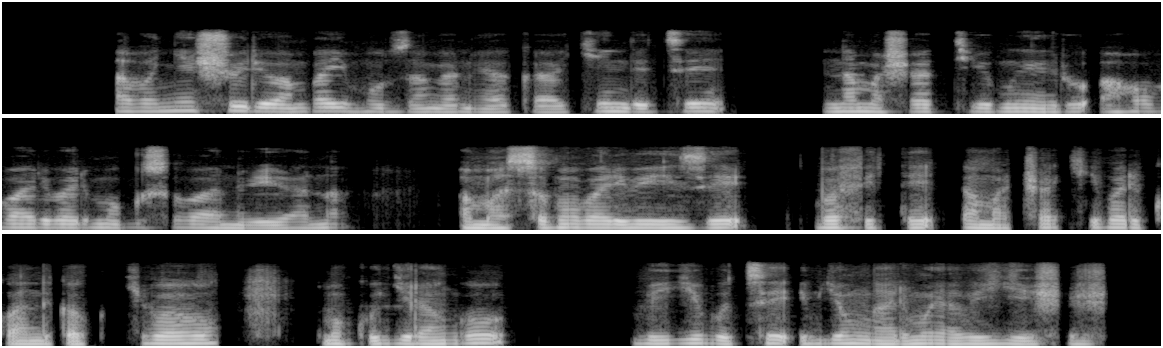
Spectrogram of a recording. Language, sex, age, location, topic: Kinyarwanda, male, 18-24, Huye, education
